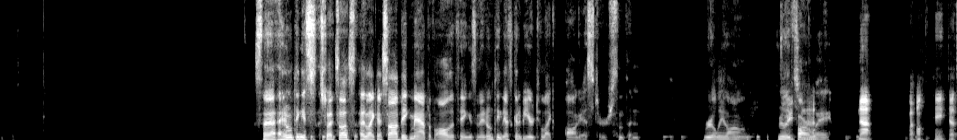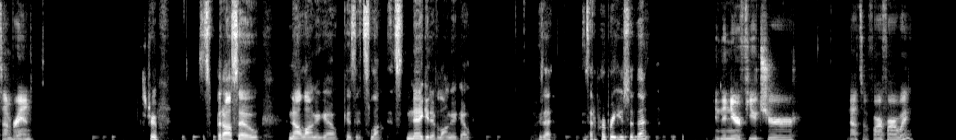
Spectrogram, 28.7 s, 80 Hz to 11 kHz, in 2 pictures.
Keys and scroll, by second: 0.3 q, 3.0 Up, 9.3 space, 14.9 q, 18.1 Right, 27.9 q.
